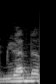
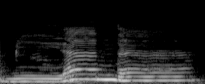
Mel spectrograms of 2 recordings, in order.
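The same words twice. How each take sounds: First: The name is said with plain speaking intonation. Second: The name is said with a small melodic tune. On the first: "En vez de decir" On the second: "esa pequeña melodía ya hacía voltear al niño"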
